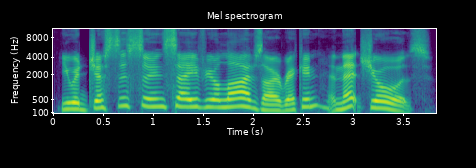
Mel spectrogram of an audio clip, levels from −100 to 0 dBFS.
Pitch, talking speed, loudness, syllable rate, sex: 230 Hz, 205 wpm, -15 LUFS, 4.1 syllables/s, female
